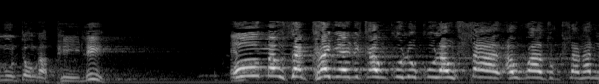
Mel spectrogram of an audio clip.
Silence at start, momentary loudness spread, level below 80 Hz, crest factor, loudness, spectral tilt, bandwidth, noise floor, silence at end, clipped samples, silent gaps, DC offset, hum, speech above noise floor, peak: 0 s; 16 LU; -66 dBFS; 20 dB; -20 LUFS; -2.5 dB/octave; 8 kHz; -57 dBFS; 0 s; under 0.1%; none; under 0.1%; 50 Hz at -60 dBFS; 37 dB; 0 dBFS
